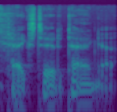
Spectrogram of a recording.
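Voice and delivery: whispered under the breath; whispered aside. Real, not acted. Comedian repeats his own punchline in a whisper.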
